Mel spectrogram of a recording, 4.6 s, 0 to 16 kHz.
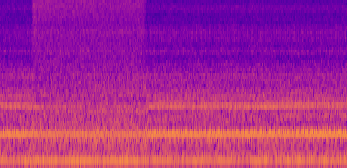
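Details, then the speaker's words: Electric Kärcher pressure washer, 10–20 years old, with intermittent motor noise when pressurized, worsened after hammering during repair: steady motor hum with faint whine running on without water load, not sealing; keeps running, off button won't stop it. "not making a seal see the nozzle there's no water this thing is doing something all by itself"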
